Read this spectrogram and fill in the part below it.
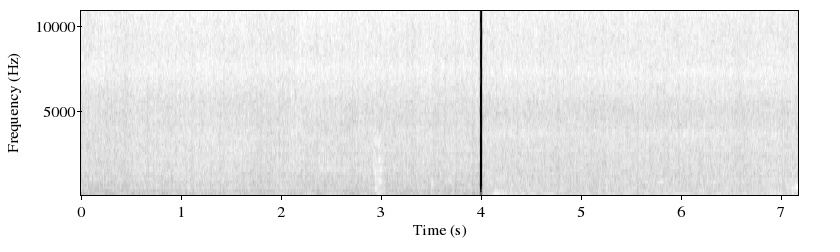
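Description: Brussels sprouts stir frying in a hot pan, a loud and steady hissing sizzle with steam that runs unbroken throughout, with a single sharp click near the middle.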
